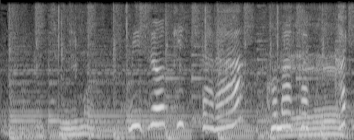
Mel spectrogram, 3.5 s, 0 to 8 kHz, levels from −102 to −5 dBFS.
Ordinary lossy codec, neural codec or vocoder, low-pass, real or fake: Opus, 64 kbps; none; 7.2 kHz; real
